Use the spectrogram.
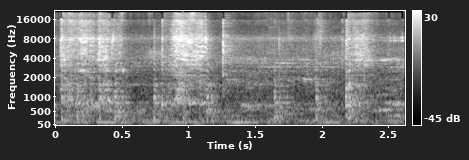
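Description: A spoon stirring hot tomato sauce and spices in a pan while cooking a Korean dish, heard as repeated scraping and rubbing strokes in a steady rhythm, close and fairly loud.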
